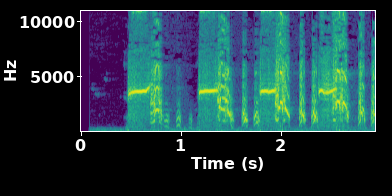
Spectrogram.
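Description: Grey partridge giving loud, harsh, ringing call phrases, each a squawky burst of grating notes, repeated about every half second with short pauses between.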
